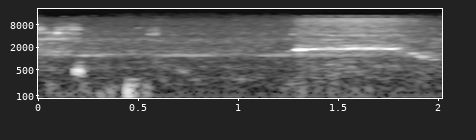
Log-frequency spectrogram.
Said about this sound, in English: A shrill whistle pierces the night, and you hear, "Halt! Police!"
